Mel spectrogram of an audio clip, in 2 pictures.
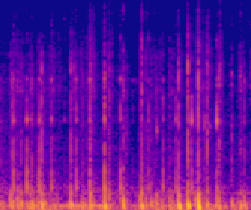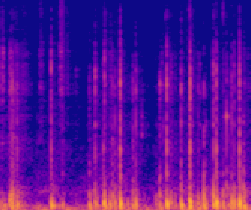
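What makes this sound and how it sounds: A small folded printed paper leaflet is handled and scratched with fingertips and nails. It makes a dense run of quick, soft scratching and crinkling strokes with dull low thumps and brief bright paper hiss, each stroke dying away almost at once.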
